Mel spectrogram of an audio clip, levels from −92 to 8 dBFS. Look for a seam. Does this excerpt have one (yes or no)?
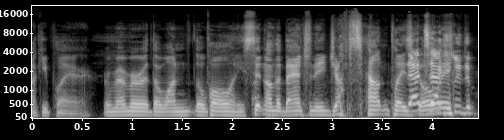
yes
